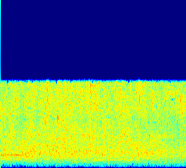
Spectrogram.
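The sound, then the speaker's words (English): A crowd applauds steadily and loudly for several seconds in praise of Jesus, a dense, even wash of clapping with faint mingled voices underneath and no single speaker. “Let me hear your amen like thunder. Give Jesus praise tonight.”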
